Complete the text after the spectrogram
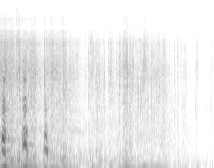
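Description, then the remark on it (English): A huge plastic bag of Papa popcorn crinkles and rustles open in a quick, busy burst of crackly noise that gradually thins out into a few last faint crinkles. “And then I got this huge, massive bag of Papa popcorn.”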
